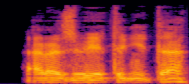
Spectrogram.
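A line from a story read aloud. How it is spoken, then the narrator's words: Snort. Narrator (Russian): хмыкнул Чингер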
